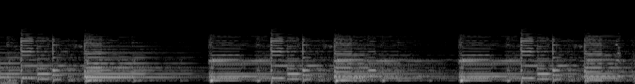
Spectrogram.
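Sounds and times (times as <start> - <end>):
layered Latin-style guitar loops with effects and reverb: 0.0 - 6.3.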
